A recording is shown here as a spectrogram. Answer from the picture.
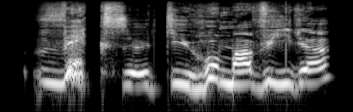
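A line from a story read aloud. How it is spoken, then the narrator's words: Griffin howling, raised voice. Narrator (German): heulte der Greif mit erhobener Stimme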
